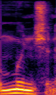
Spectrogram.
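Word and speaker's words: München: So, we go to Augsburg and then over to Munich or Munchin as it says on there because that's how it's said in actual the German language.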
